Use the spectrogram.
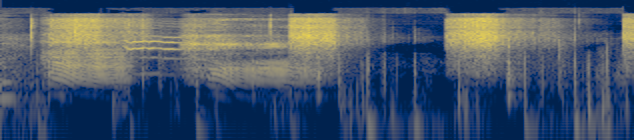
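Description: Minecraft cat meowing several times in quick succession, clear and close, with short gaps between the calls.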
